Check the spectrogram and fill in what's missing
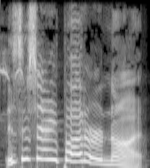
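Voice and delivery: high, goofy confused henchman; dumb henchman voice. Retold or imitated. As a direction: play a clueless dark wizard squeaking. Mocking dumb dark wizards.

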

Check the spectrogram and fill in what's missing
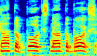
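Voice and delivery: high mock pleading; pleading librarian. Librarian begging the robbers, high pleading. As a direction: beg high for the books, not yourself. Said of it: "she started like".

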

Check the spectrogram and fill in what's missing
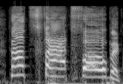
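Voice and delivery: high, put-on mocking voice; sneering mock of a critic; mocking shrill voice. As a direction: parody the accuser with a high whine. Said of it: "mocking opponents".

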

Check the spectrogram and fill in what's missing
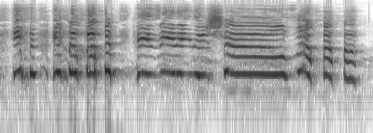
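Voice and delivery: high, slow words through loud laughter; laughing crowd. A narrator's reading. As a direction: howl it out between laughs. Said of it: "laughed the crowd".

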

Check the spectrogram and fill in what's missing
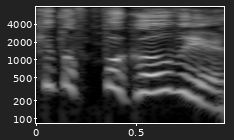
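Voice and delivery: retold angry yell. Owner repeating his order to the dog, loud and exasperated. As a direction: holler it at the dog.

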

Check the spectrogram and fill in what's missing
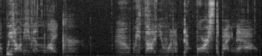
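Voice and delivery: hushed whisper imitating parents; whispered disapproval. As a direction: whisper it like a scandalized secret. Parents' secret disapproving reaction.

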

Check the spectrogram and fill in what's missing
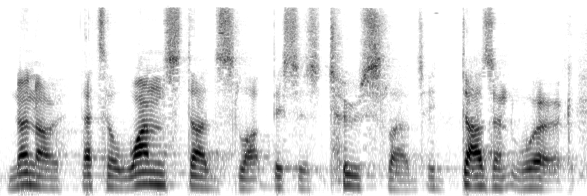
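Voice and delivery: slow, patient explaining; patient parent. Retold or imitated. Parent explaining to a child why the Lego piece won't fit, slow and patient. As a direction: spell it out slowly to a small child.

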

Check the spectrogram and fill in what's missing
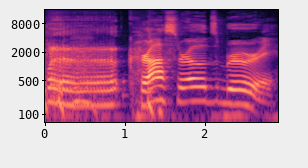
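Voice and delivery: loud, high, slow shivering announcement; shiver, then belt out the brewery name. Pretend. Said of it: "All right, retake".

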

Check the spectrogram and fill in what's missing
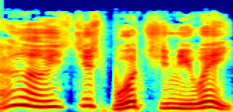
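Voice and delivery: mock high-pitched parent voice; defensive parent. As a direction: brush it off in a high parental whine. Parent excusing their precious kid.

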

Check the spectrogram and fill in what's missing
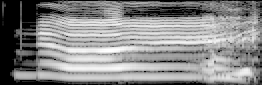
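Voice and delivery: high, loud mock wail; wailed refusal. Mother in labour answering Renee's offer, high loud mock wail. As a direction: cry it out in mock protest.

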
